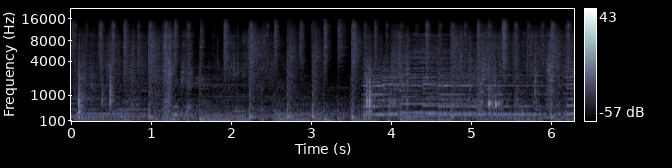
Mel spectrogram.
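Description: Background music, with a few light knocks and rustles from a cardboard box being handled.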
